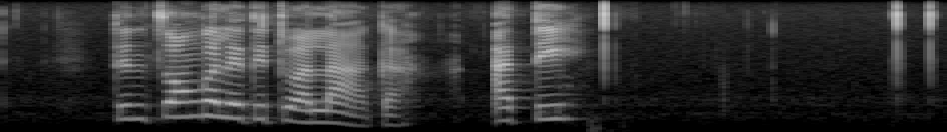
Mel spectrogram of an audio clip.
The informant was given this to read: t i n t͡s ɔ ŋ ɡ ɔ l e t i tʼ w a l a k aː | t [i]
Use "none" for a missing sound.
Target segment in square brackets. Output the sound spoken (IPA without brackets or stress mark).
i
